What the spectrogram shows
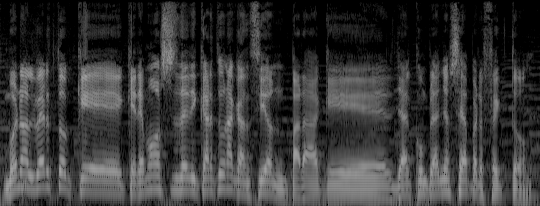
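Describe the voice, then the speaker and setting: A man's voice: medium pitch, normal speed, fairly bright tone. A man hosting a radio morning show with casual, playful, teasing and exclamatory chat, recorded in a studio. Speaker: radio host. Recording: music playing behind.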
